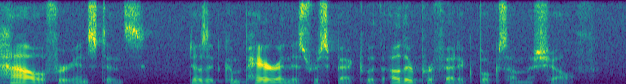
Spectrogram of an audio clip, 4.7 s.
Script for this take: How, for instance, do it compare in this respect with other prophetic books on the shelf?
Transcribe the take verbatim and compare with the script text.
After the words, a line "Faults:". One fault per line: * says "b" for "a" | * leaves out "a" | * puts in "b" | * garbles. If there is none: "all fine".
How, for instance, does it compare in this respect with other prophetic books on the shelf?
Faults:
* says "does" for "do"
